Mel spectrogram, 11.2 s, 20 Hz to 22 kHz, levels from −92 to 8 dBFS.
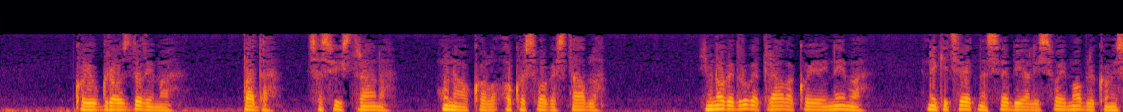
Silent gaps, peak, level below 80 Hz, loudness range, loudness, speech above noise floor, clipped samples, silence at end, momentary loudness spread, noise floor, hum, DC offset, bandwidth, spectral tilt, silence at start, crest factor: none; 0 dBFS; -42 dBFS; 2 LU; -14 LUFS; 36 dB; under 0.1%; 0 s; 8 LU; -49 dBFS; none; under 0.1%; 6.6 kHz; -6.5 dB/octave; 0.05 s; 14 dB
